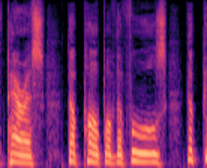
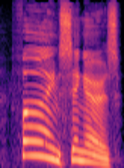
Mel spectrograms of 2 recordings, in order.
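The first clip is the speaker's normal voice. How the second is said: sarcastic; 6 semitones higher, much slower than usual. Acted. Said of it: "replied the other".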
